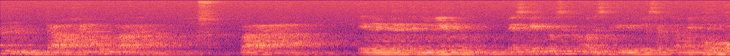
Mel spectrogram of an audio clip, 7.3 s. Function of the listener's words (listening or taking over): listening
